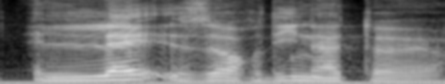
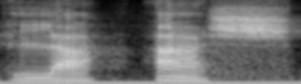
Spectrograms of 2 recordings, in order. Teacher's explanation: No hay conexión entre las dos palabras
